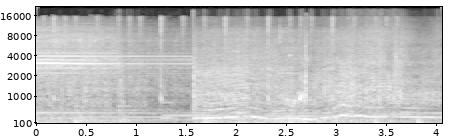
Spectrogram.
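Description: A Honda CBR600RR race motorcycle low-sides and skids into a gravel pit, a loud rushing scrape with tyre squeal and engine whine rising and wavering over several seconds, close and continuous.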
